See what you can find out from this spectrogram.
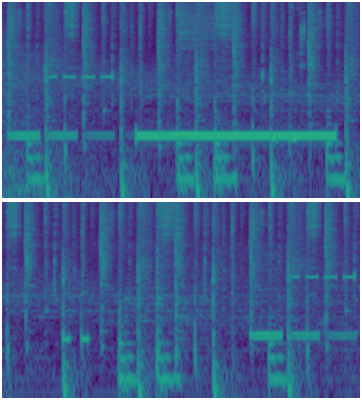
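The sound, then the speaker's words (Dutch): A telephone call being placed: short electronic tones and a long steady dial-like tone, then a repeating ringback pattern, heard clearly with no one speaking. “Ik zie dat jij aan het bellen bent.”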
